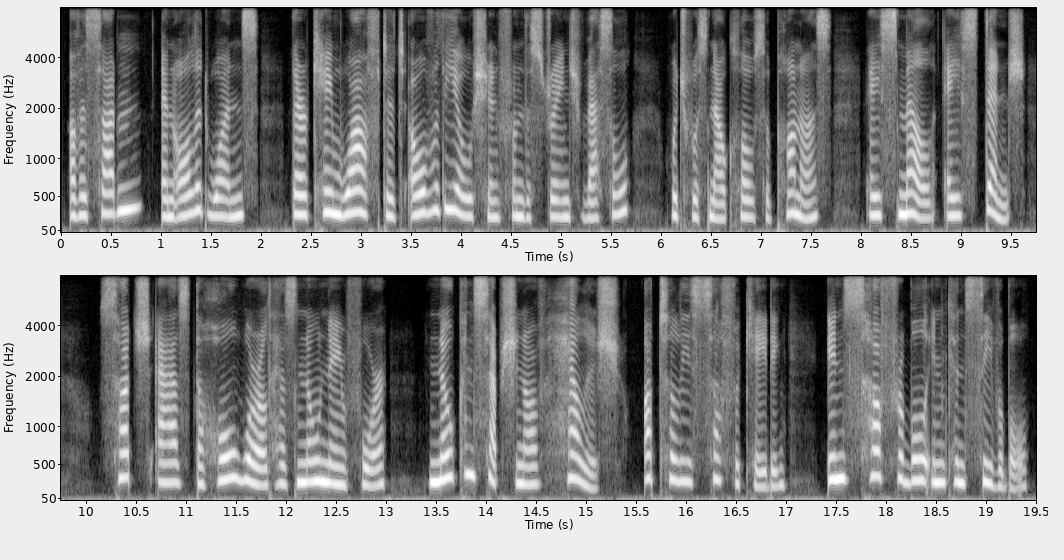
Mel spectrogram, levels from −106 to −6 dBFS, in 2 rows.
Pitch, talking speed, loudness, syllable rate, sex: 255 Hz, 125 wpm, -17 LUFS, 4.0 syllables/s, female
